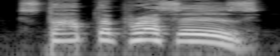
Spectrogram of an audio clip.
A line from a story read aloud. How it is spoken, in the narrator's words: he yelled into the speaking tube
